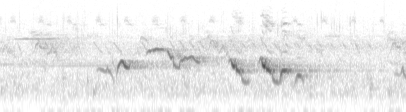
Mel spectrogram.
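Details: Ethiopian Black-headed Oriole (Oriolus monacha) giving a short run of liquid, slurred whistles, rising and falling notes in quick succession, with faint background hiss.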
